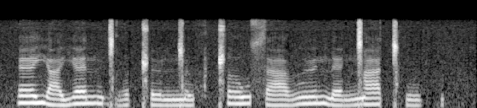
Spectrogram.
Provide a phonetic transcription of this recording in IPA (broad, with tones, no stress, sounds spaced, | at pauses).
ɛ˦˥ j a˩ j ɛ˦˥ n ɡ͡ǀ ɤ˩ ǁ ʏ˩ ŋ͡ǀ ʏ˩ xʷ ǁ ɤ˦˥ w s a˩ β ʏ˦˥ n ɛ˩ ŋ͡ǀ a˦˥ ǀʰ u˩ k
